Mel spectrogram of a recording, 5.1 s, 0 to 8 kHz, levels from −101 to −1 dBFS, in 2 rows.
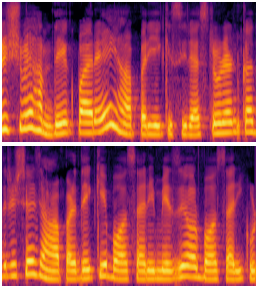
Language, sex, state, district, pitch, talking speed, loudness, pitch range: Hindi, female, Uttar Pradesh, Jyotiba Phule Nagar, 205 Hz, 285 wpm, -15 LUFS, 175-235 Hz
